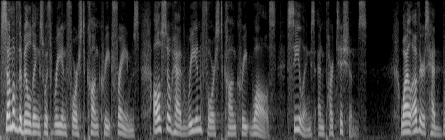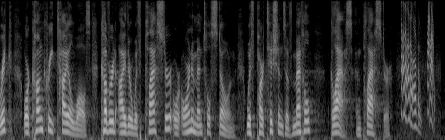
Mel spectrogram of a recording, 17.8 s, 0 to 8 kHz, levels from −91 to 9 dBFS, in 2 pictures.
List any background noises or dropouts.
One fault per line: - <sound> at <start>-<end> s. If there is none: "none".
- chirp at 16.9-17.6 s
